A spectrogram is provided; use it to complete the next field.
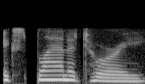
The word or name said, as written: explanatory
